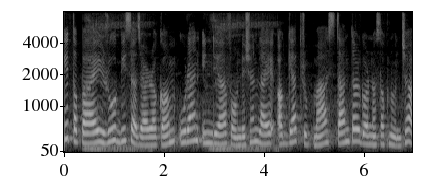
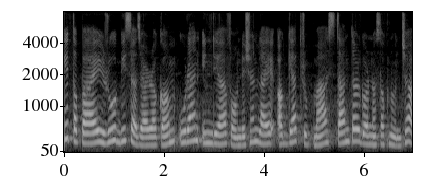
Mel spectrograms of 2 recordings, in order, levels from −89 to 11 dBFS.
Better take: second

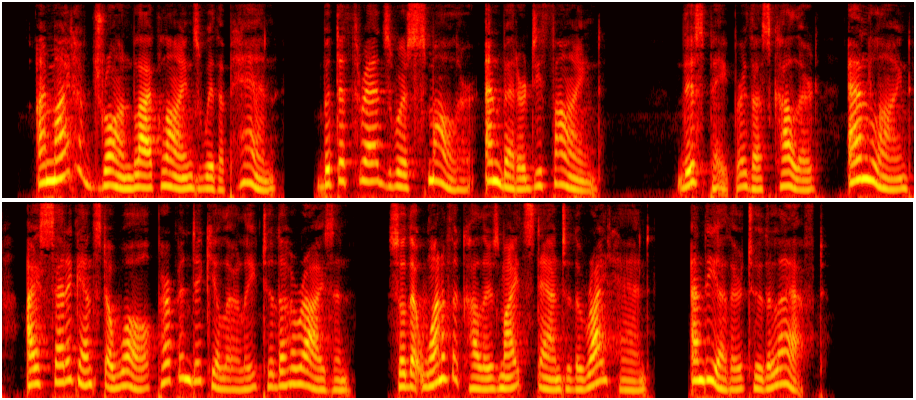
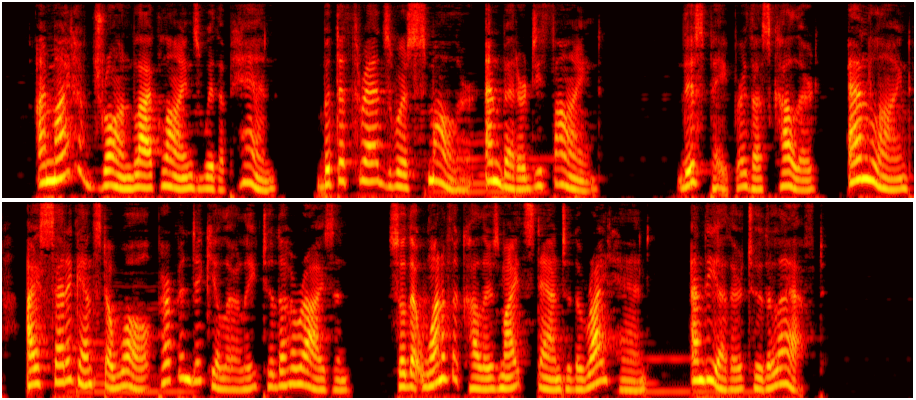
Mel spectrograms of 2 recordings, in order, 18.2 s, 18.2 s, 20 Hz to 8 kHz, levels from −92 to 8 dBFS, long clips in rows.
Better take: first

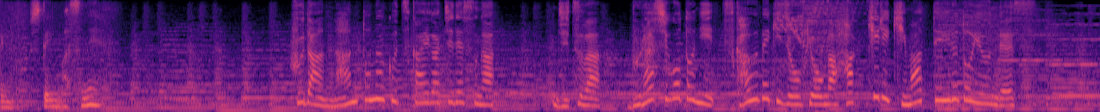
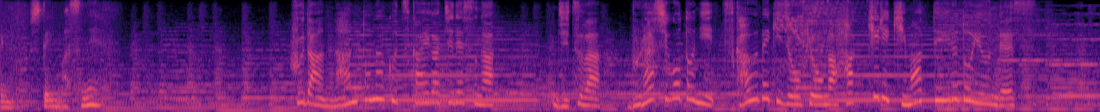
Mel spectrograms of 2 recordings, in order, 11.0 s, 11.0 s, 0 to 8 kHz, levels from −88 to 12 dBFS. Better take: first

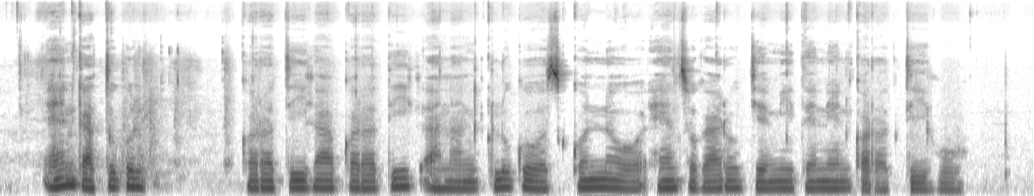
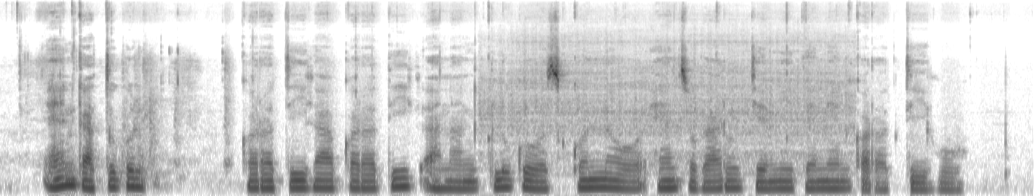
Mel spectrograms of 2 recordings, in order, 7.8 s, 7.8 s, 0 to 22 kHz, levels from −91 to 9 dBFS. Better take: first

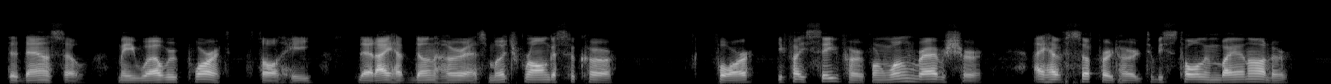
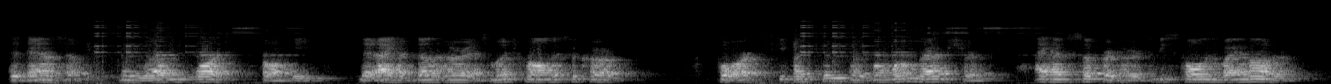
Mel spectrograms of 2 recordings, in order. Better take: first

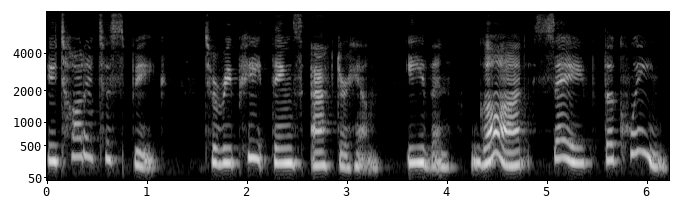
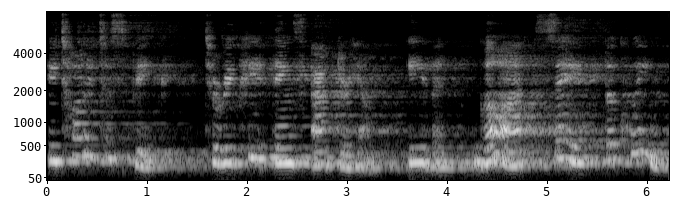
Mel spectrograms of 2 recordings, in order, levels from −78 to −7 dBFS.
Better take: first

